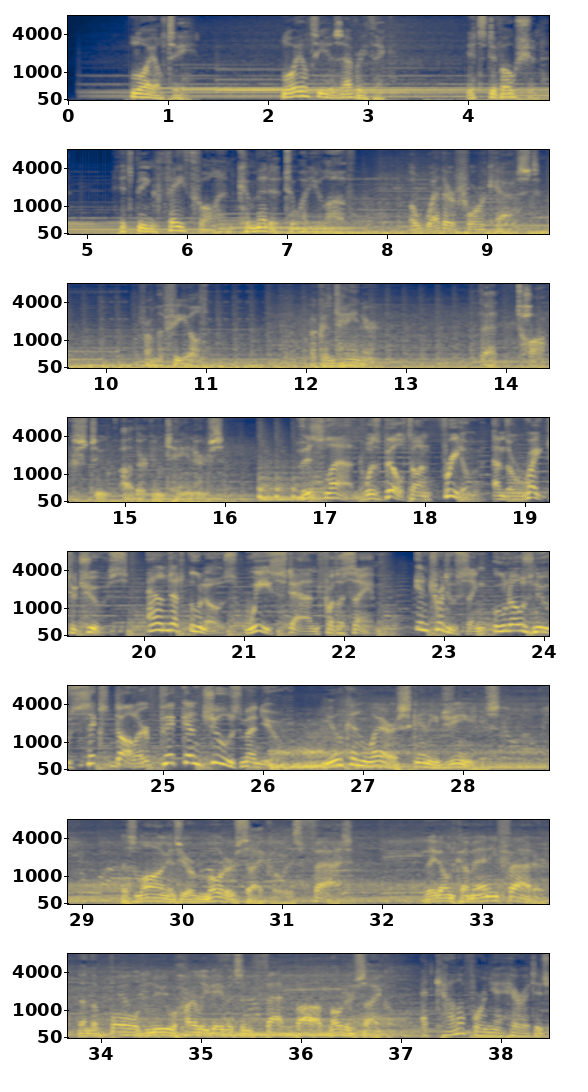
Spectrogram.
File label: Friendly baritone casual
